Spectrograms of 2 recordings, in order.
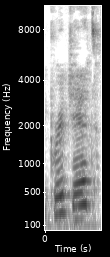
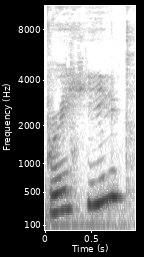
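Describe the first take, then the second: First: The name has two syllables with a G sound. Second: The name is one syllable with no G sound. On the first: "I have also heard some Irish speaking people say Brigid" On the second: "the G H is silent, so it would be pronounced like breed"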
